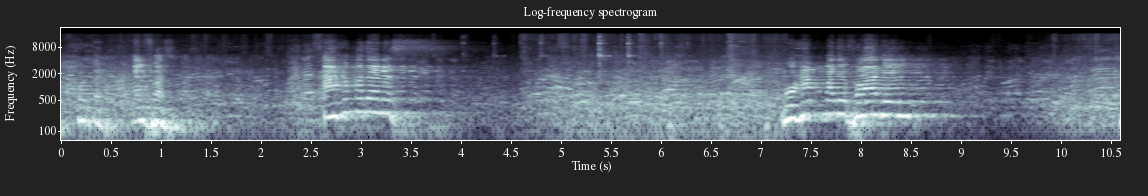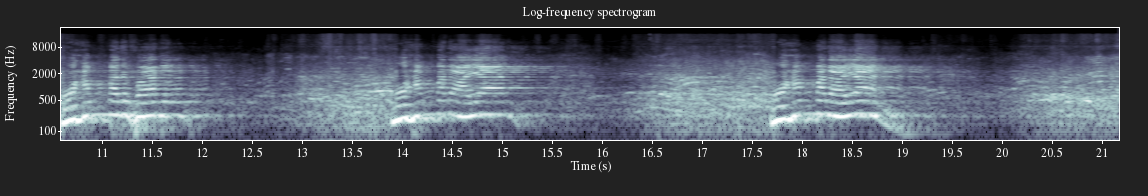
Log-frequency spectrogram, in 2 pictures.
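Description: A man chants loudly through a microphone and loudspeakers in repeated phrases.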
